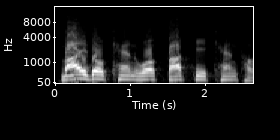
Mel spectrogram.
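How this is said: Every syllable gets roughly even weight. The speaker calls it wrong. "한국 사람은 ... 이렇게 한다고"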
